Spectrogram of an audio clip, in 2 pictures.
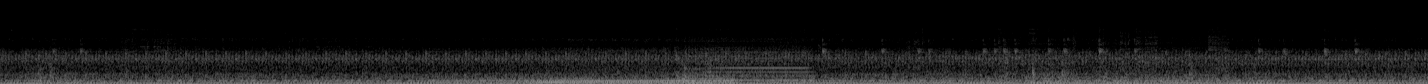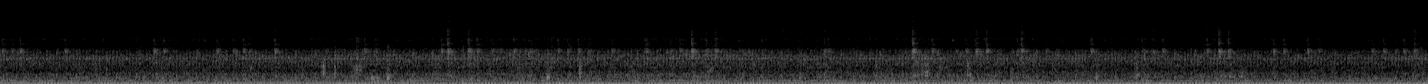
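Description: Off-road 4x4's engine running at low revs while crawling over a rocky track, revving up briefly about five to seven seconds in. Scattered knocks and rattles come in the second half.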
